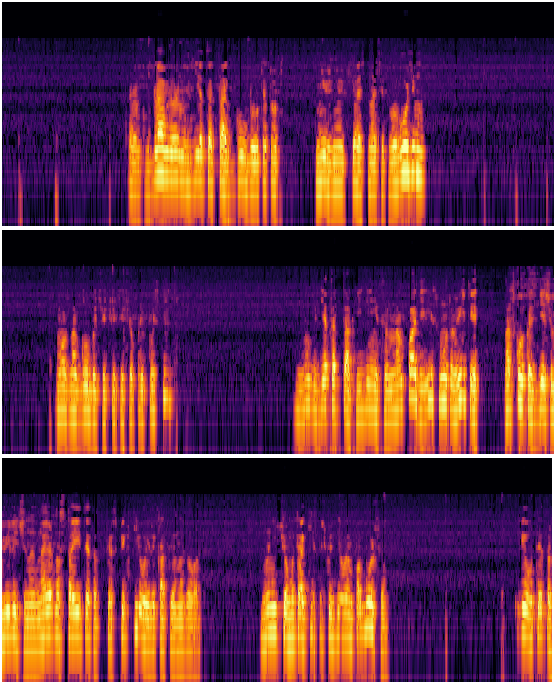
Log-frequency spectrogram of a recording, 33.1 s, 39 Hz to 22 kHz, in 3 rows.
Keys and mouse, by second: 2.2 click, 4.6 shift+middle click, 6.6-7.7 drag, 9.8 click, 11.1-12.2 drag, 12.7 click, 13.7-14.7 middle drag, 17.9 KP_1, 28.9 click, 31.1-32.2 drag, 32.8 click.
